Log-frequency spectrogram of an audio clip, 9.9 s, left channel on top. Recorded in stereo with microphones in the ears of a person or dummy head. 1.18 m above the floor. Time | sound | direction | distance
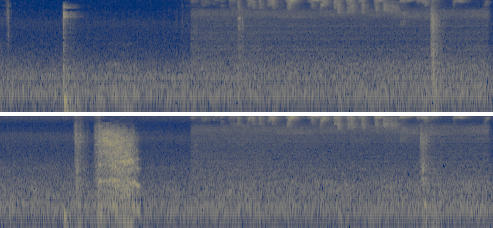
3.8 | a bird | 25° left (ahead or behind) | 0.9 m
